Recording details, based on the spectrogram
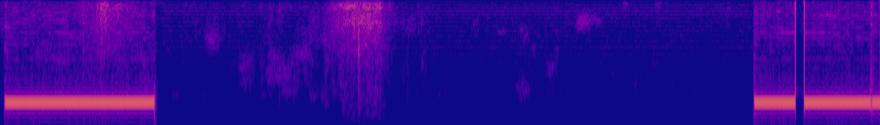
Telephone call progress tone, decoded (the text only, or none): ringback tone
